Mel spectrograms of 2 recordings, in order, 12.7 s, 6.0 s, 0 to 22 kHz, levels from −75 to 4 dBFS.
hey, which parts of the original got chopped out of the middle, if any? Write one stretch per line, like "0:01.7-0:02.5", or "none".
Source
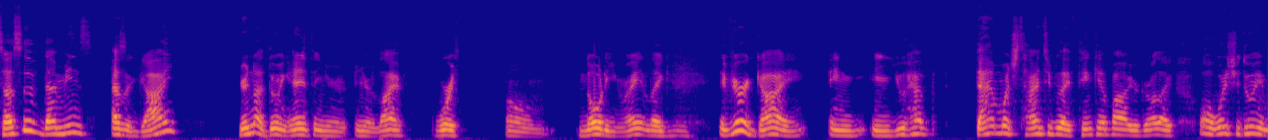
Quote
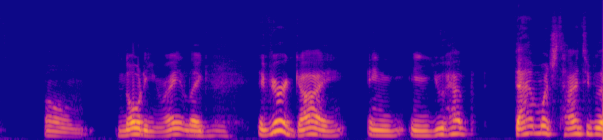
none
